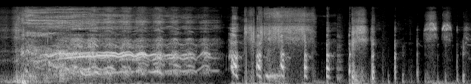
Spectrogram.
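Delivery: long high wheezy laugh; real helpless laugh, trailing away. Real, not acted. Laughing hard at the punchline of a joke, high wheezy laughter.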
